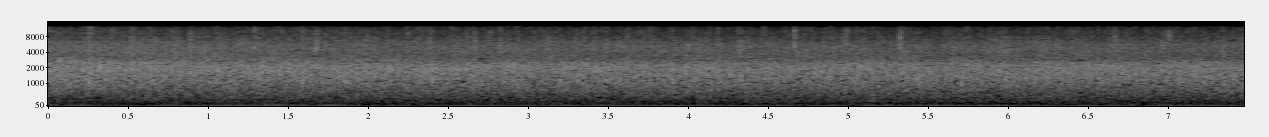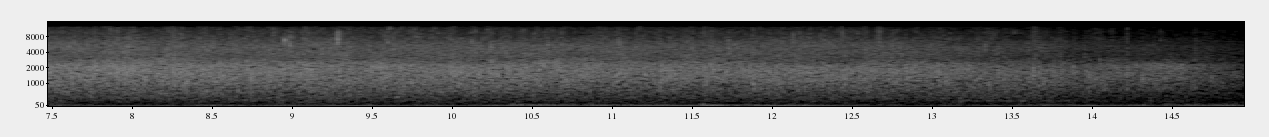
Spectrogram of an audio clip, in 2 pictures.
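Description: Audience applause, steady and sustained, easing slightly near the end.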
